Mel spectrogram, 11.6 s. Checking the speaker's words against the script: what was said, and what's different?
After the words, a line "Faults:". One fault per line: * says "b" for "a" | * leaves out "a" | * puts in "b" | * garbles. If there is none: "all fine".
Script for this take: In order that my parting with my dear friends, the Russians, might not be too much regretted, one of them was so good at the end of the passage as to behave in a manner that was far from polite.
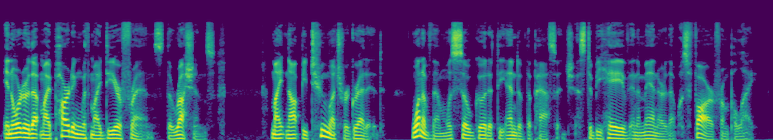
In order that my parting with my dear friends, the Russians, might not be too much regretted, one of them was so good at the end of the passage as to behave in a manner that was far from polite.
Faults:
all fine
